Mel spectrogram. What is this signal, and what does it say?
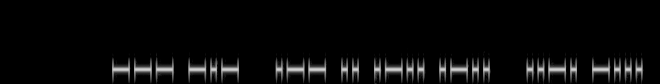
Morse code, heard as a keyed tone, about 22 wpm, 700 Hz. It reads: OK WILL FB
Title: Practice QSO - Exchange 2 - Info - 22wpm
